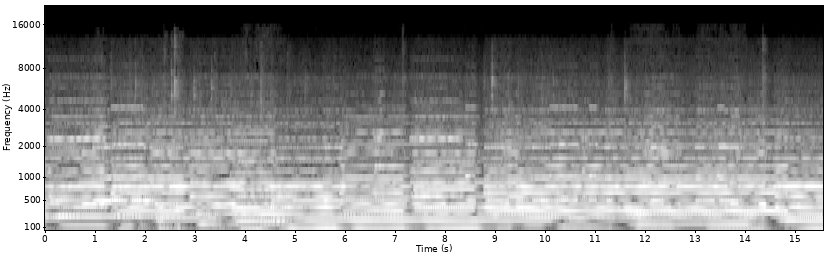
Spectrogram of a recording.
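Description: Organ music: slow, sustained chords over held bass notes, the harmony changing about every second or two.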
